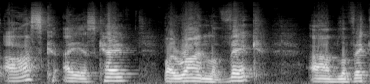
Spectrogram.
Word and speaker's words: Levesque: Levesque has got a silent S in the middle there somewhere. It's kind of French with Q-U-E on there.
